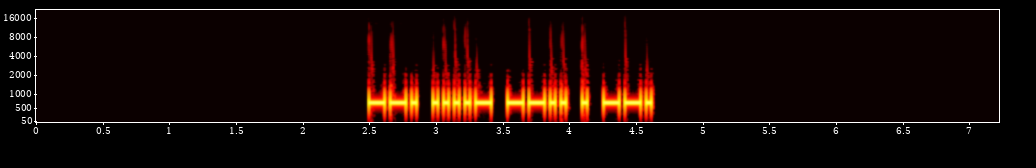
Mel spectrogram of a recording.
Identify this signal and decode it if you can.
Morse code, heard as a keyed tone, about 31 wpm, 700 Hz. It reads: G4ZEG
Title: DXCC-100 Call Signs - 5 Characters - Repeated 3x - 30wpm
